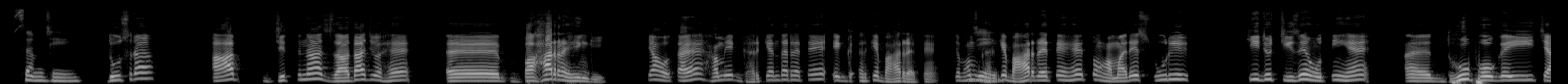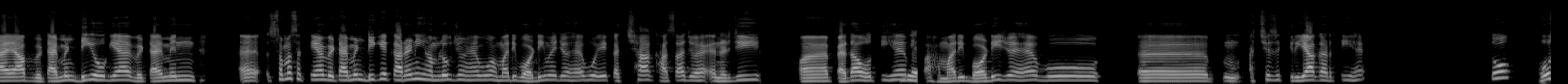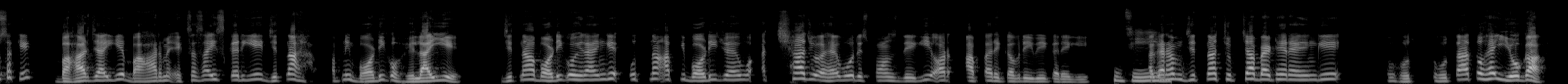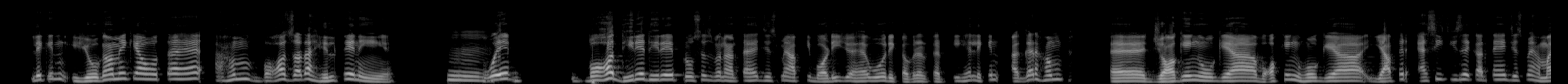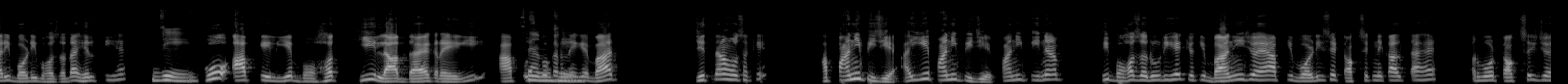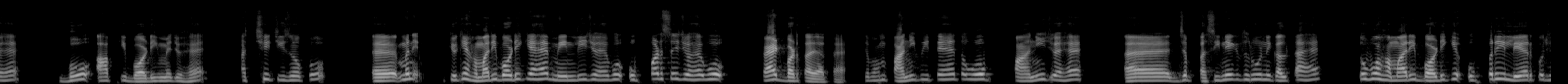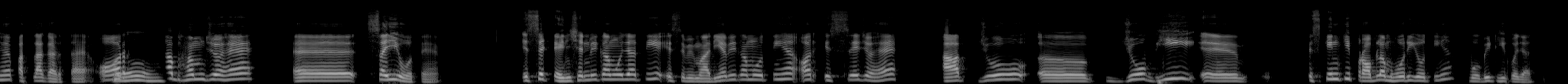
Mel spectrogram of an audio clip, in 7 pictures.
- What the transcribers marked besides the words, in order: other background noise; in English: "बॉडी"; in English: "एनर्जी"; in English: "बॉडी"; in English: "एक्सरसाइज़"; in English: "बॉडी"; in English: "बॉडी"; in English: "बॉडी"; in English: "रिस्पॉन्स"; in English: "रिकवरी"; other noise; in English: "प्रोसेस"; in English: "बॉडी"; in English: "रिकवर"; in English: "जॉगिंग"; in English: "वॉकिंग"; in English: "बॉडी"; in English: "बॉडी"; in English: "टॉक्सिक"; in English: "टॉक्सिक"; in English: "बॉडी"; in English: "बॉडी"; in English: "मेनली"; in English: "फैट"; in English: "थ्रू"; in English: "बॉडी"; in English: "लेयर"; in English: "टेंशन"; in English: "स्किन"; in English: "प्रॉब्लम"
- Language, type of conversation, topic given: Hindi, advice, कसरत के बाद प्रगति न दिखने पर निराशा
